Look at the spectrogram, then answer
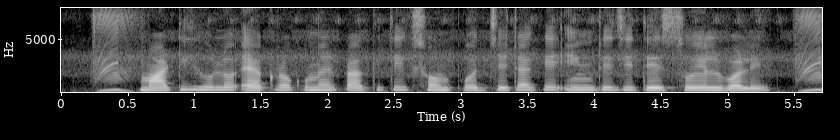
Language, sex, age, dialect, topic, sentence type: Bengali, female, 18-24, Northern/Varendri, agriculture, statement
